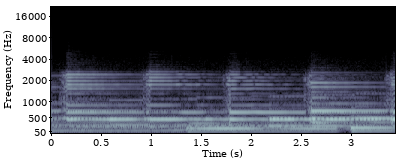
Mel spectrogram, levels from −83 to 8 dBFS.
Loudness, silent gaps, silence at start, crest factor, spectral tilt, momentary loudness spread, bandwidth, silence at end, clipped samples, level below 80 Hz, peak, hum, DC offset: -23 LUFS; none; 0 s; 16 dB; -11 dB/octave; 4 LU; 4 kHz; 0 s; under 0.1%; -42 dBFS; -6 dBFS; none; under 0.1%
